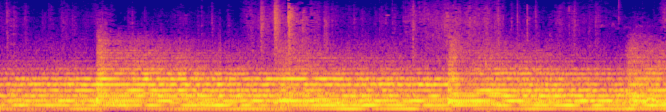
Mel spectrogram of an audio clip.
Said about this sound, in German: das ist die berühmte große Pummerin, die größte Glocke Österreichs und die zweitgrößte Glocke von ganz Europa. Das glaube ich dir jetzt aufs Wort, so laut wie die klingt.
